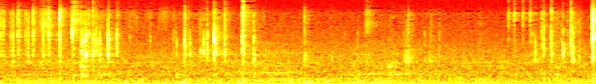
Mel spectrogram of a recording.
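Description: Computer keyboard typing in short runs of keystrokes, with a pause of about three seconds in the middle and one louder click near the end.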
